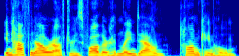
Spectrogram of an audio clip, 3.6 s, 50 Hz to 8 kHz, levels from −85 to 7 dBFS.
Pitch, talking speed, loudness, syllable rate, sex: 225 Hz, 215 wpm, -16 LUFS, 4.6 syllables/s, female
